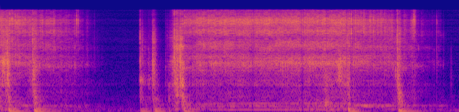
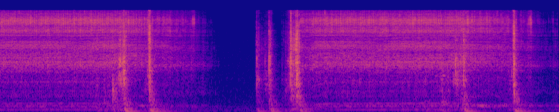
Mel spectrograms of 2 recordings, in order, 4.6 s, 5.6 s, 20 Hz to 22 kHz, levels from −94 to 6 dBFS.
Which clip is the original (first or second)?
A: second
